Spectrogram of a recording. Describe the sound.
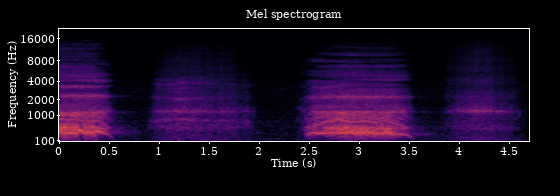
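Four heavy breaths alternate between loud, harsh inhalations and softer exhalations in a steady rhythm, like someone gasping for air, with no talking.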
